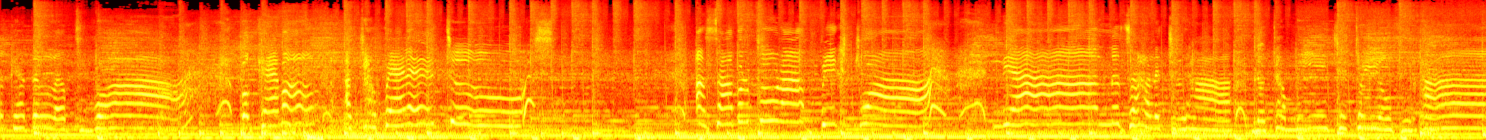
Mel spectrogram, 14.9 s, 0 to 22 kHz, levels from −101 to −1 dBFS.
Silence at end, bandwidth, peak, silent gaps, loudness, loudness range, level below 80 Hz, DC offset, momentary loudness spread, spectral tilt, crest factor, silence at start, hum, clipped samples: 0 s; over 20 kHz; 0 dBFS; none; -15 LUFS; 2 LU; -28 dBFS; under 0.1%; 6 LU; -4 dB/octave; 16 dB; 0 s; none; under 0.1%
